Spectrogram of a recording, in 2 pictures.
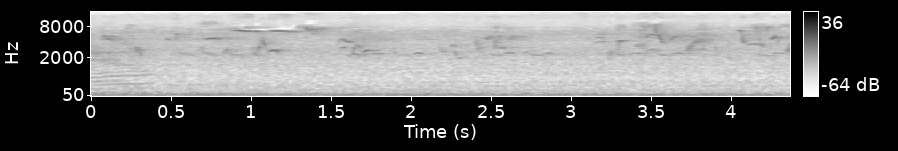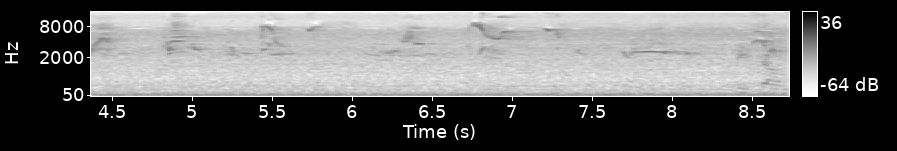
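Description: Steady low rumble of an excavator's diesel engine running as it holds a fiberglass pool shell, with wild birds chirping and whistling in many short calls throughout.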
